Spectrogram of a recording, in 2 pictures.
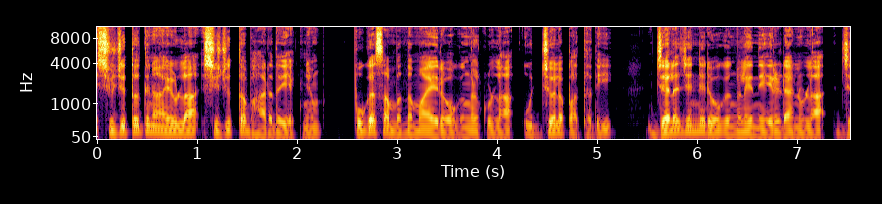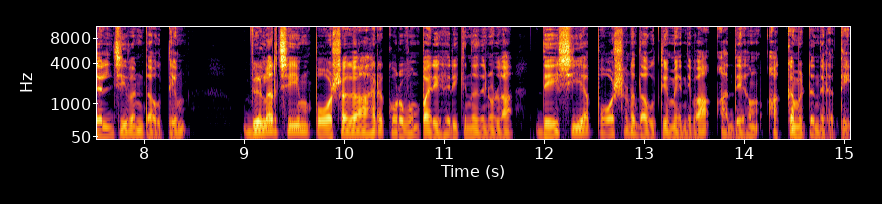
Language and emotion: Malayalam, neutral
